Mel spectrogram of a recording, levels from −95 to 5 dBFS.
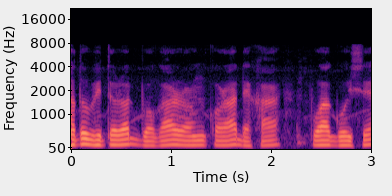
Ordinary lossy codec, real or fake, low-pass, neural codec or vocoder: none; real; none; none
